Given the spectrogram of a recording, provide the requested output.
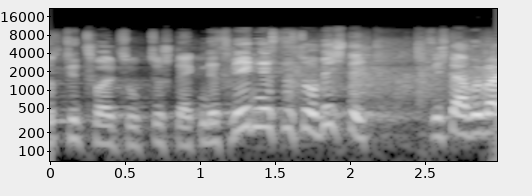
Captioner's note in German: Beifall bei dem BÜNDNIS 90/DIE GRÜNEN und der CDU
